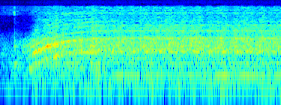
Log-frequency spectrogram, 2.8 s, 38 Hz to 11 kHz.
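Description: After a brief click, a Ghostcat F3 Pro 1500W e-bike hub motor spins up on throttle with no load, then holds a steady, moderately quiet electric whine with a low hum beneath.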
